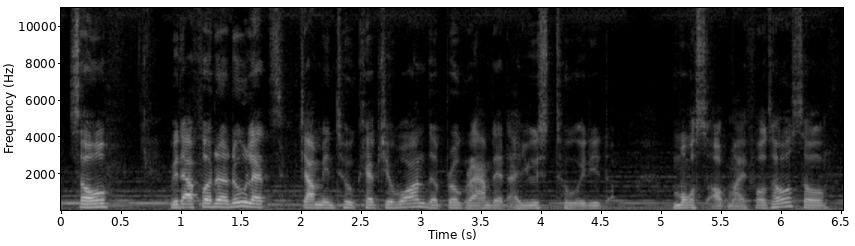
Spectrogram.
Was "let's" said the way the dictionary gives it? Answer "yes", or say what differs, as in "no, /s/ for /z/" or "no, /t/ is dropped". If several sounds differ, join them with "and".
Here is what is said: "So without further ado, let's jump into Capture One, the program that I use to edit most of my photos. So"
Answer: yes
